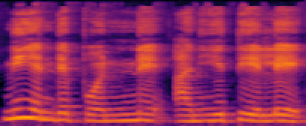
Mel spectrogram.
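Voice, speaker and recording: A gentle young woman, a devoted older sister in a homespun serial retelling, read by a woman narrator. She speaks softly and tenderly, comforting and reassuring. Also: medium pitch, flat delivery, normal speed, natural voice.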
